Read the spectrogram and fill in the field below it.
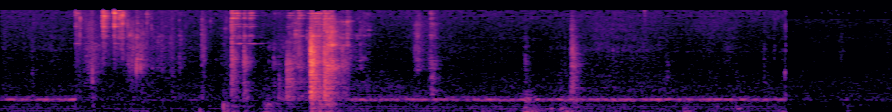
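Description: Small objects clatter and knock as they are handled.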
